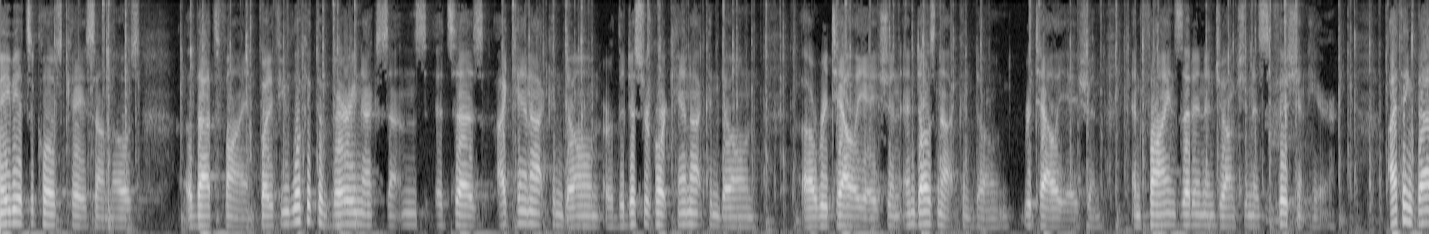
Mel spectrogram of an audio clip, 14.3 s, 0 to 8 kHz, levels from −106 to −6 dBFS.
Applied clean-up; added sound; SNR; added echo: none; Typing; 15 dB; none.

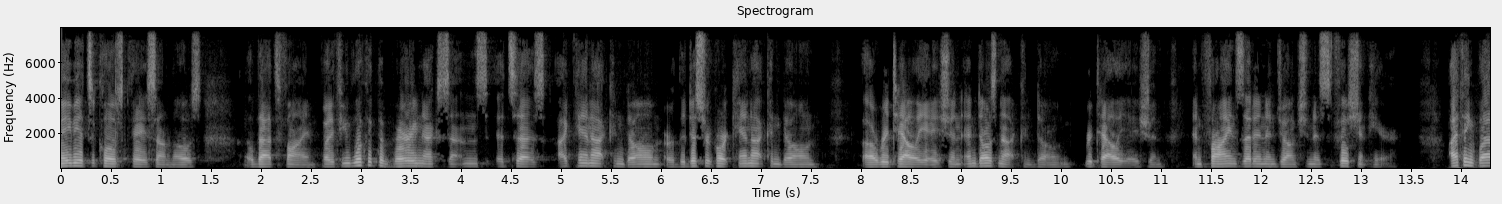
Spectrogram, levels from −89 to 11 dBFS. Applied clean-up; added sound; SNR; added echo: neural mask model DeepFilterNet 3.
